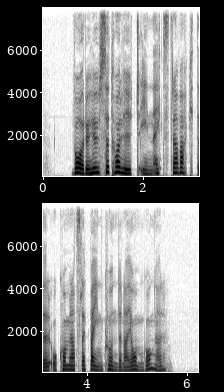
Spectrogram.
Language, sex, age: Swedish, female, 46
